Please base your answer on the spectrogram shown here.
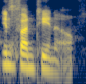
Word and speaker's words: Infantino: I did wonder, though, like, as the FIFA president, I'm not even going to try to pronounce the name. I never get it right. Infantino.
